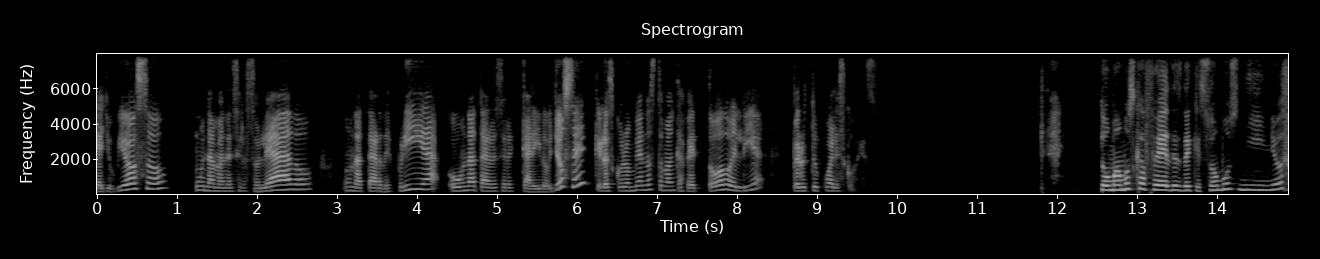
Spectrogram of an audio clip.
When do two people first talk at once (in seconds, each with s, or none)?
none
